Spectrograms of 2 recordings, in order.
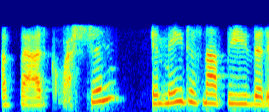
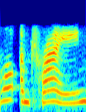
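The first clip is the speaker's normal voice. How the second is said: put-on Valley girl voice; 3 semitones higher than usual. Imitating someone making excuses about trying: Valley girl voice. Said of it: "That's my Valley girl coming out".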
